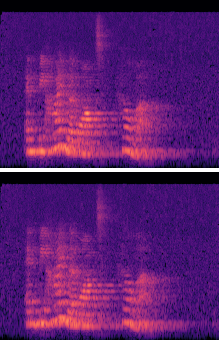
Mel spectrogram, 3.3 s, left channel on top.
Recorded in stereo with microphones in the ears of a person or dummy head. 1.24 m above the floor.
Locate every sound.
0.4 s a woman speaking: 85° left, 2.5 m; by 3.2 s 15° right (ahead or behind), 1.4 m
